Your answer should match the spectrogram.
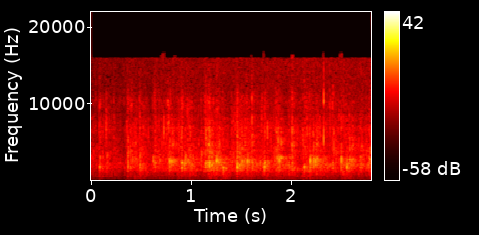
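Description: A church audience applauds during a worship service to acclaim the word of God. The clapping is a steady, moderately loud patter with a few sharper swells, and no voices come through clearly.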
